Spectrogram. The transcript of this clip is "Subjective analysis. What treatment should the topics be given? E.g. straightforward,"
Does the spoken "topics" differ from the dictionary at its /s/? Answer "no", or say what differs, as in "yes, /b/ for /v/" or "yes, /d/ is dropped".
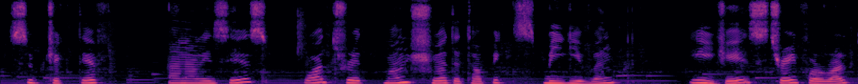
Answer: no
